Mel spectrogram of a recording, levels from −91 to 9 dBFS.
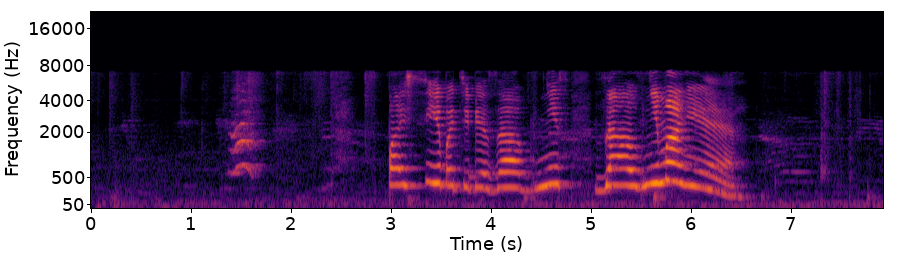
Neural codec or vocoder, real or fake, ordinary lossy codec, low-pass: none; real; none; 7.2 kHz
